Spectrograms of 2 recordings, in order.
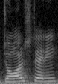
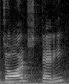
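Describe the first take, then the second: Both takes have the same delivery.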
